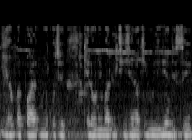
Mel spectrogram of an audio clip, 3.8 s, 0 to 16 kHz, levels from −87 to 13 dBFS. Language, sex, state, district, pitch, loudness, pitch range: Hindi, male, Chhattisgarh, Bilaspur, 145 Hz, -27 LUFS, 145-150 Hz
